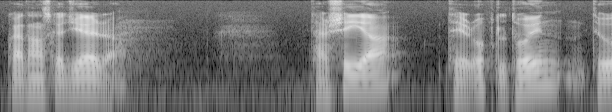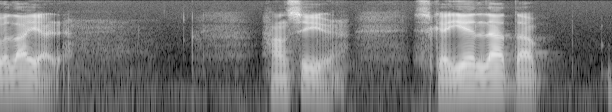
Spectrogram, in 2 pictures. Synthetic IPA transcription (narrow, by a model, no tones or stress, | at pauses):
kʰvaːt̪hanskad͡ʒeːɾa̰ | t̪ʰasiːa | t̪ʰeɾʊp̚t̪ʰɪlt̪ʰʊjnt̪ʰɪɛlaja̰ɾə̰ | hansiːə̰ɾ | skajɛlæːt̪a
